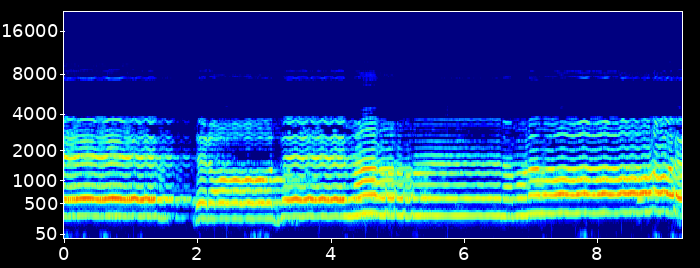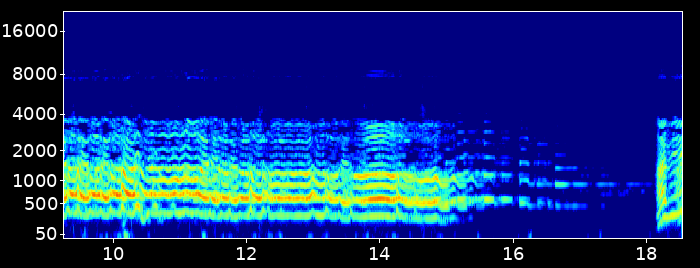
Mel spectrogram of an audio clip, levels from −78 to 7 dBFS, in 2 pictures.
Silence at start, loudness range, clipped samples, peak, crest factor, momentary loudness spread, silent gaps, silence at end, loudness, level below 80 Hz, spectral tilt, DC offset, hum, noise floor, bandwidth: 0 s; 6 LU; under 0.1%; -6 dBFS; 12 dB; 11 LU; none; 0 s; -18 LUFS; -64 dBFS; -4 dB/octave; under 0.1%; none; -67 dBFS; 8.2 kHz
